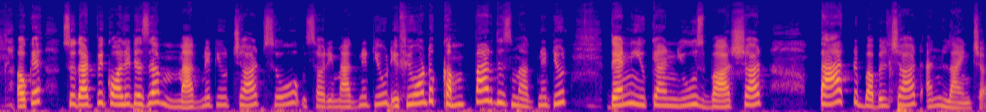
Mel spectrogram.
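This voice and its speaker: A woman's high pitch with very wide pitch swings, dry and close with no echo. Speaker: software trainer. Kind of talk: live training session. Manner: fast; halting with fillers.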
